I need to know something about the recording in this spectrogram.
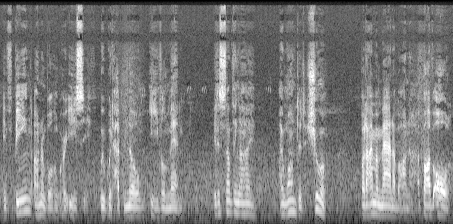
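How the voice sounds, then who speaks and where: A man's voice: medium pitch, moderate pace, slight background noise, close to an everyday voice. An actor playing a proud, dutiful Viking craftsman in a video game, earnest, formal and slightly defensive. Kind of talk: dramatic game dialogue acting.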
